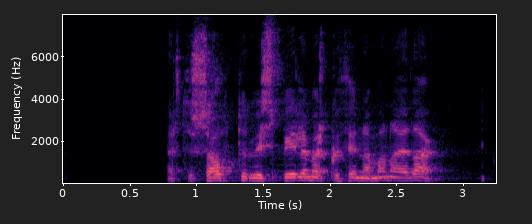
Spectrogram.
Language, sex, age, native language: Icelandic, male, 50-59, Icelandic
